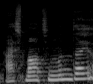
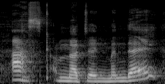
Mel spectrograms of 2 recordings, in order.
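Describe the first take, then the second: First: "Ash" said with sh in place of the k of Ask; slurred "Ash". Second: "Ask" said slowly with a distinct s and k; slow, careful correction, separating "Ask" from "Martin". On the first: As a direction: run Ask into Martin as "Ash Martin", ending on a questioning rise. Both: Shown as a demonstration. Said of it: "That sounds like I've had a fire".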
